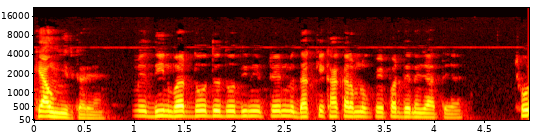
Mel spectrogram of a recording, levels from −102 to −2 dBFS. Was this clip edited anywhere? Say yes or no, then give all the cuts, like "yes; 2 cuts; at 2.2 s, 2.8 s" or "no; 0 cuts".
yes; 1 cut; at 1.1 s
